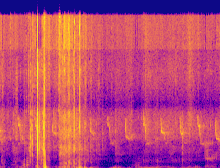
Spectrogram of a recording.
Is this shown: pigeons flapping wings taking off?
yes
